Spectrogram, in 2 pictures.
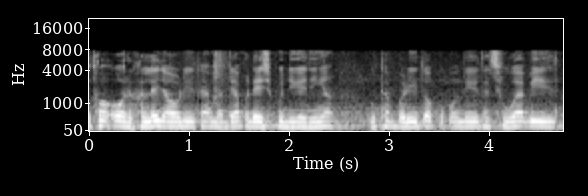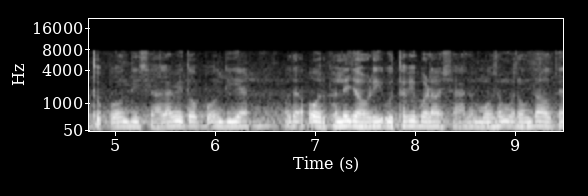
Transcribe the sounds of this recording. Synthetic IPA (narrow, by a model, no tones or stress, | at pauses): ʊt̪ʰãːʔoːɾkʰəlːeːd͡ʒaːɽiːʊt̪ʰɛ̃ːməd̪jãːpɾəd̪eːʃpud͡ʒiːɡeːd͡ʒɪjãː | ʊt̪ʰːɛ̃ːbəɽiːt̪opkõːnd̪iːʊt̪ʰːɛ̃ːsuːaːbiːt̪ʊpõːnd̪iːʃjaːlãːʋiːt̪opõ̰ːnd̪iːɛː | ʊt̪ʰɛ̰̃ːʔoːɾkʰəlːeːd͡ʒaːʊɽiːʔʊt̪ʰːɛ̃ːʋiːbəɽaːʃɛ̰ːlmoːsəmɾãːnd̪aːʊt̪ʰɛ̃ː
